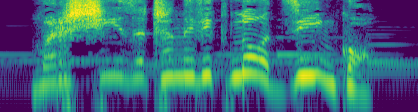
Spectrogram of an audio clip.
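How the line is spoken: Whispered. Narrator (Ukrainian): прошепотів

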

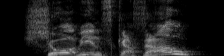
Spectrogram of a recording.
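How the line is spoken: Barked. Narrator (Ukrainian): гаркнув Сіріус

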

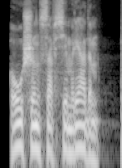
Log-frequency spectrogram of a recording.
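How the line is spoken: Whispered. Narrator (Russian): прошептал книжник

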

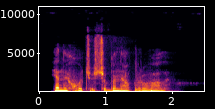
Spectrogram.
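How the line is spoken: Whisper. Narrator (Ukrainian): прошепотіла вона

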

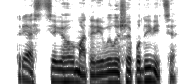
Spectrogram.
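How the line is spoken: Exclaimed. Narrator (Ukrainian): вигукнув Біллі Марчант

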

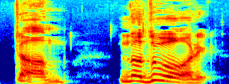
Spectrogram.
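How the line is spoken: Hoarse rasp. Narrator (Ukrainian): прохрипів Гегрід

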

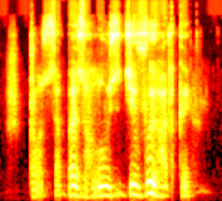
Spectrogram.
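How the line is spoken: Strained grumble. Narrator (Ukrainian): буркнув він, з натугою відсуваючи канапу

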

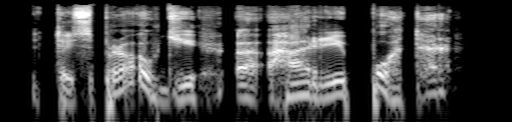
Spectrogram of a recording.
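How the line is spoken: Old man whispering. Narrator (Ukrainian): прошепотів старий

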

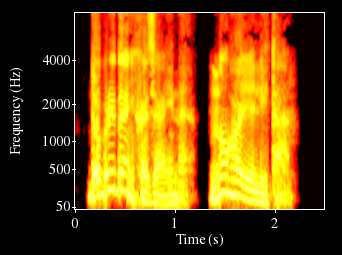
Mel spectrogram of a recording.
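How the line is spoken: Abrupt voice. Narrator (Ukrainian): Зорбасів голос різко

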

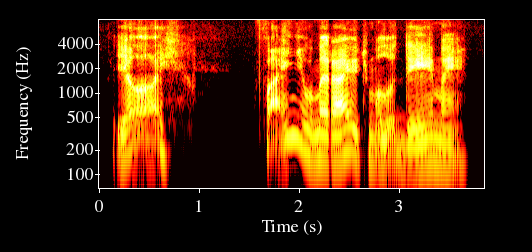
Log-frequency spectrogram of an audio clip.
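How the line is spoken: Drunken mumble. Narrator (Ukrainian): бурмотів захмлілий Гегрід

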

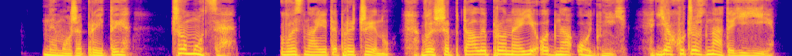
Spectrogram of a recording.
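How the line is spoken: Commanding, desperate exclamation. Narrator (Ukrainian): Фантіна, владним і разом з тим розпачливим голосом вигукнула

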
